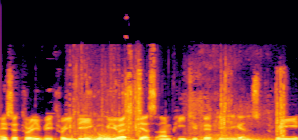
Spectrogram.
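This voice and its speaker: Someone speaks in a British accent at a fairly quick pace. Noticeable background noise runs underneath. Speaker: esports caster. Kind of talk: live commentary. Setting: live stream. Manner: fast.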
